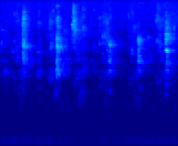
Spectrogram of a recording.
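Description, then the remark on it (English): A dog makes quiet, repeated wet snuffling or licking noises, in short bursts about every half second, faint, with no talking. “And what is that noise? Oh, it's my dog.”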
